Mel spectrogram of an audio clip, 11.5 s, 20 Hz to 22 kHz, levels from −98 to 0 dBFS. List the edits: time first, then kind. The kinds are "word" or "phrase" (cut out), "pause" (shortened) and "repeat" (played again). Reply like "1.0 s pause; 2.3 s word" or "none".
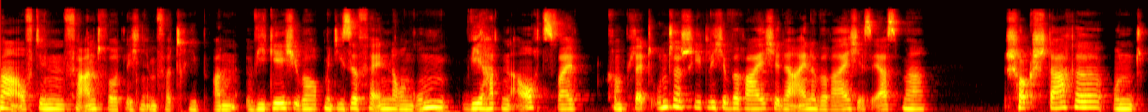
none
